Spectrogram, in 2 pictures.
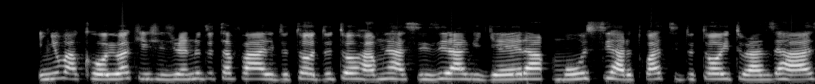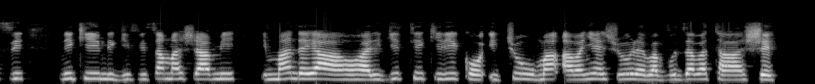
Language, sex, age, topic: Rundi, female, 18-24, education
